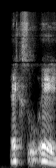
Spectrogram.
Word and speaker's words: xue: Jadi, U-nya ini titik dua. Jadi, eh entar dulu nadanya bukan nada 3, nada du XUE. Jadi, X U ya. U itu tadi ya cara bacanya Irma. Cara bacanya itu kamu ngomongnya U tapi suaranya I. I jangan I. I. Mulutnya itu harus agak monyong harus I gitu.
